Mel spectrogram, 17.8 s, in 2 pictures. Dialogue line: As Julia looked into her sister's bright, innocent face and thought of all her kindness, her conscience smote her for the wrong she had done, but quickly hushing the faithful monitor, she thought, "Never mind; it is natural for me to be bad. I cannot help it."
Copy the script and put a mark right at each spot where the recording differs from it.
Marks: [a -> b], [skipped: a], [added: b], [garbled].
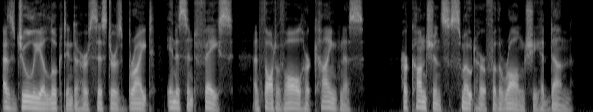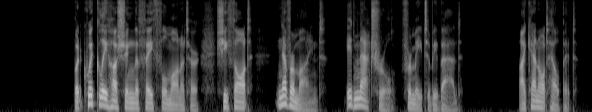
As Julia looked into her sister's bright, innocent face and thought of all her kindness, her conscience smote her for the wrong she had done, but quickly hushing the faithful monitor, she thought, "Never mind; it [skipped: is] natural for me to be bad. I cannot help it."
